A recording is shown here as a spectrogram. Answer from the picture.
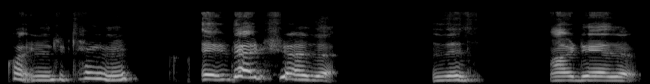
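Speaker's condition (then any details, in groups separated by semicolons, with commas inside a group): Cerebral palsy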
